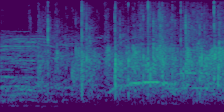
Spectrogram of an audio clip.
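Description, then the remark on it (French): Audience applause, a dense crackle of many hands clapping that thickens after the first second, with a faint voice or whistle-like tone briefly rising through the noise. “You're not clapping well.”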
